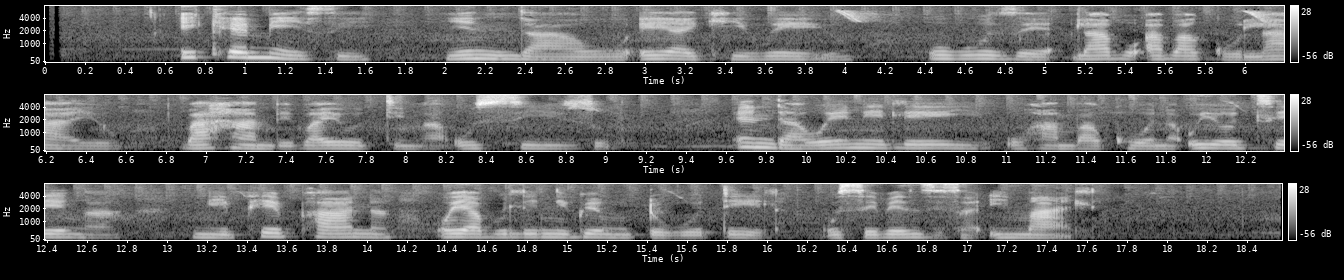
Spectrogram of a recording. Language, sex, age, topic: North Ndebele, female, 25-35, health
